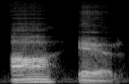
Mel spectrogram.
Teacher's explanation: It's two syllables because this symbol tells us that this is actually not to be read as a diphthong, but as two separate vowels. So without that symbol, we would read this as one syllable, aer, aer, aer.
